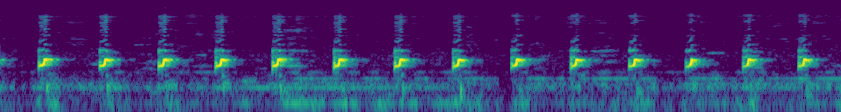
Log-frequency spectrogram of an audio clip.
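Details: Female white-breasted waterhen delivering about fifteen sharp, evenly timed notes in eight seconds, each a quick rising-then-falling yelp, over a soft background hum.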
